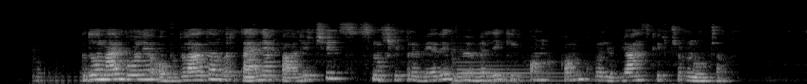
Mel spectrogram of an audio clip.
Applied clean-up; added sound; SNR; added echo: neural separator model SepFormer DNS4.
